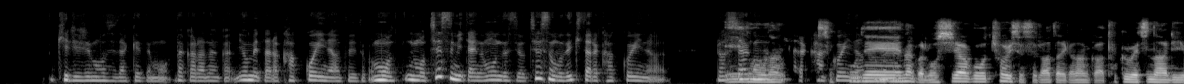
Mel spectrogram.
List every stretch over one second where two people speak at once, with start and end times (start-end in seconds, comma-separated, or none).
7.2-9.1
